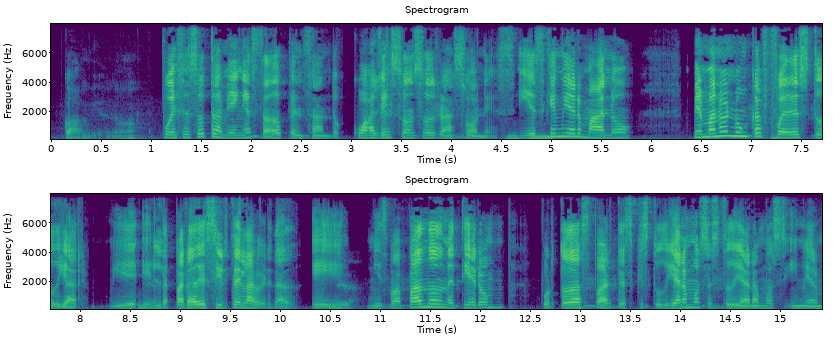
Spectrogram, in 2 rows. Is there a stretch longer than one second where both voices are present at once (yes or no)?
no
